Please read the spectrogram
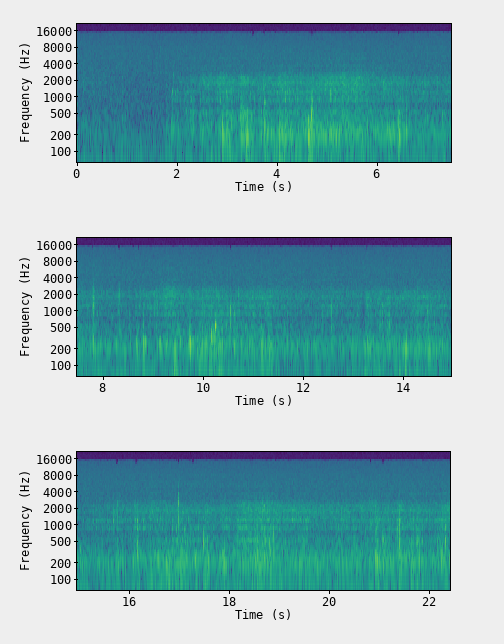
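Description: Kayak moving through water: water swishing and lapping along the hull, with scattered small clicks and knocks, starting about two seconds in.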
